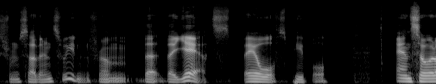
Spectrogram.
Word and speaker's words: Geats: But the reader pronounced it Geats, not Yeats.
